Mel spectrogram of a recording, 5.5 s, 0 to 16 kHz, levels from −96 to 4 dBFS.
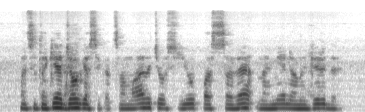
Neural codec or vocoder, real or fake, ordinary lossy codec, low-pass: none; real; MP3, 96 kbps; 10.8 kHz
